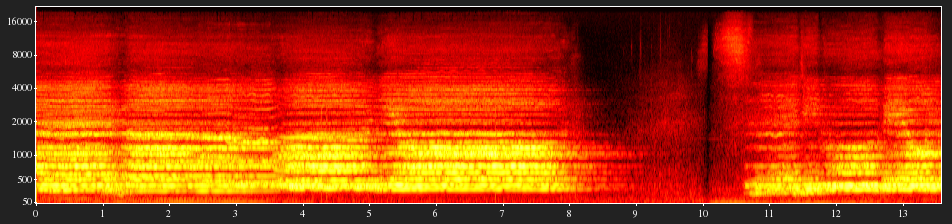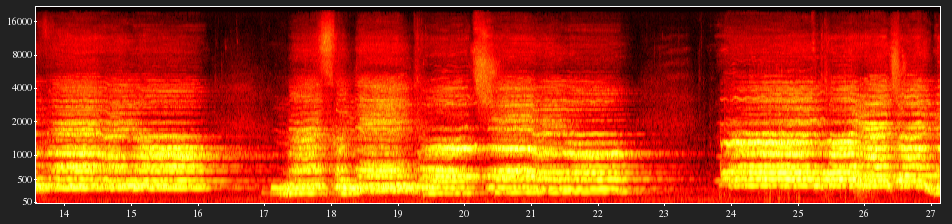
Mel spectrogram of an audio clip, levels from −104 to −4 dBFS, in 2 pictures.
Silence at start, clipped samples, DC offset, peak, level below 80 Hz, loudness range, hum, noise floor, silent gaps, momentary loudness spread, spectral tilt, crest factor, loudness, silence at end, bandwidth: 0 s; under 0.1%; under 0.1%; -4 dBFS; -62 dBFS; 7 LU; none; -60 dBFS; none; 9 LU; -3.5 dB/octave; 18 dB; -20 LUFS; 0 s; 16.5 kHz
